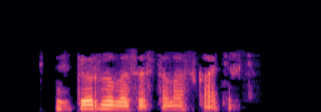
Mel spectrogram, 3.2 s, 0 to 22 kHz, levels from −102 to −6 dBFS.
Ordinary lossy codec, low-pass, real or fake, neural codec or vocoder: MP3, 16 kbps; 3.6 kHz; fake; codec, 16 kHz in and 24 kHz out, 2.2 kbps, FireRedTTS-2 codec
